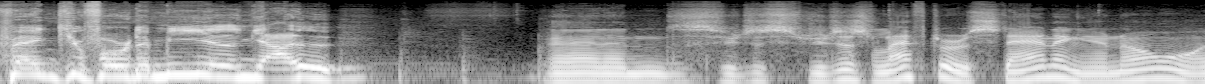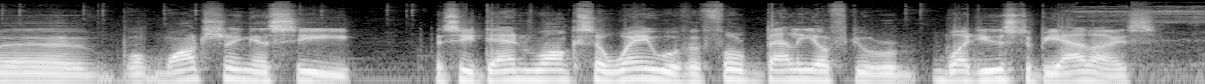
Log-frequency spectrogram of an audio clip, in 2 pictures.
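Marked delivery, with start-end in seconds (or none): 0.0-1.8 put-on thick, raised Austrian accent. Voicing a mercenary who thanks Njal for the meal: Arnold Schwarzenegger accent. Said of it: "can't shake that heavy Austrian accent".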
